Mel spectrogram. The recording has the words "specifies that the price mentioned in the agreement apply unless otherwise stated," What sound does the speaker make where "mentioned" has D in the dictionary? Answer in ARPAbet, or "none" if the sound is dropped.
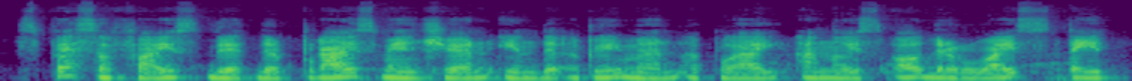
none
